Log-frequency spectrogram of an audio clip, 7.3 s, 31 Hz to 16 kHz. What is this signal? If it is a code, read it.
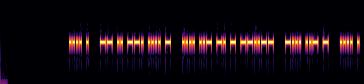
Morse code, heard as a keyed tone, about 34 wpm, 700 Hz. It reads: HE MIGHT HUNT, BUT HE
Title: Sentences from Top 1600 Words 35wpm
